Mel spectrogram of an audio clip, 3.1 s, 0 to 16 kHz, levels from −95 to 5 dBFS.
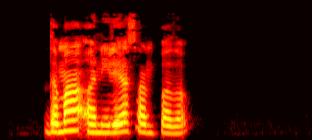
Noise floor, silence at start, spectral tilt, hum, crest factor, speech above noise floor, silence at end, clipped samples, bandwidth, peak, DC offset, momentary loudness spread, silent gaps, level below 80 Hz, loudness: -86 dBFS; 0.45 s; -5 dB/octave; none; 20 dB; 68 dB; 1.25 s; under 0.1%; 11 kHz; 0 dBFS; under 0.1%; 12 LU; none; -74 dBFS; -19 LUFS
